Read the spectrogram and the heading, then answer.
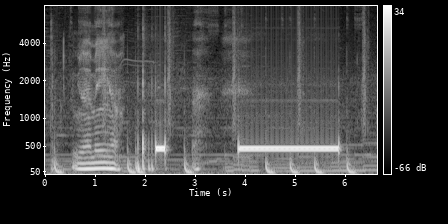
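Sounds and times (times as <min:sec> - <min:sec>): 
speech: 0:00.6 - 0:02.1
low thumping beat: 0:01.5 - 0:03.0, 0:03.8 - 0:06.3
telephone dial tone: 0:02.2 - 0:02.5, 0:03.9 - 0:05.9.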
